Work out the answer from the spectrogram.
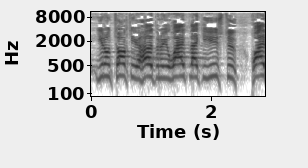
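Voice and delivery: ordinary delivery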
